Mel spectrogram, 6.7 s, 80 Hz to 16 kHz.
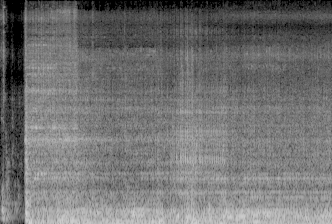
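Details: Outboard on a $700 auction boat at wide-open throttle on the lake: ragged, spitting and stumbling instead of a clean howl, misfiring; the owner suspects it needs carb tuning or time to burn deposits off.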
